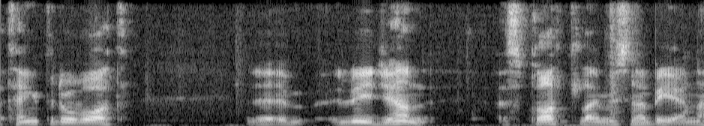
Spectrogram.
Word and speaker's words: Luigi: Luigi. Ja, hur som helst. Lugi tror jag vi uttalade det förr i tiden. Jag vet inte, vi missade ju en bokstav där men det var ju...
